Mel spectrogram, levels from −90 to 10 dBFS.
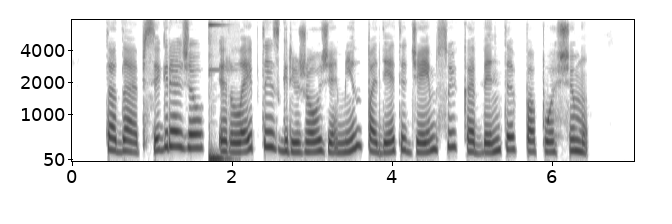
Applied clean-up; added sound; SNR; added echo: none; Marimba, xylophone / Wood; 0 dB; none.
